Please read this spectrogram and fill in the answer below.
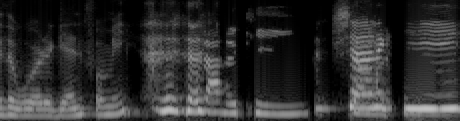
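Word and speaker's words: seanchaí: And so, Eimear, your Senekai, I may pronounce this wrong. Please say the word again for me. Shanaki.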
